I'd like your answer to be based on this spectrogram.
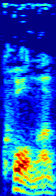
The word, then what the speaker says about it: Quernmore: He died in 1855 in a place called Quorma in Lancashire. This place is called Quorma, but it's spelled Q-U-E-R-N-M-O-R-E. He died.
